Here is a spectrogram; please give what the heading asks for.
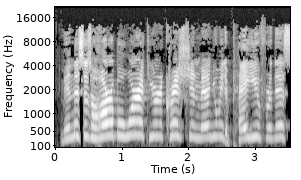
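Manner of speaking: incredulous high-pitched protest at a bad carpenter; indignant customer. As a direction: squeak out the outrage at shoddy work. Acted complaint to carpenter.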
